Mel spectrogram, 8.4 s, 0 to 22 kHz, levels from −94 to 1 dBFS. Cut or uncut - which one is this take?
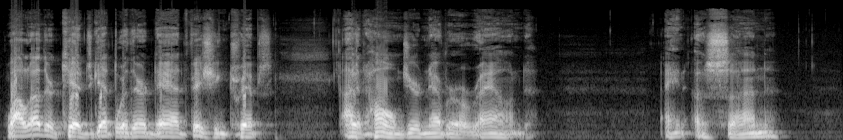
cut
